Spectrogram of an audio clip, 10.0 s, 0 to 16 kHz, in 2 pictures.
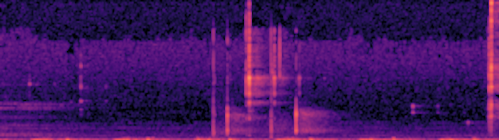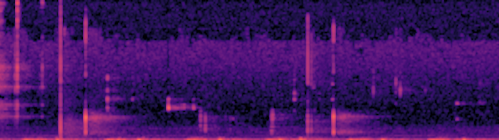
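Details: The creator's own heartbeat recorded in a binaural ASMR meditation: soft, regular low thumps at about 74 a minute, with breathing, faint clicks, rustles and gentle echoes; a normal heartbeat.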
